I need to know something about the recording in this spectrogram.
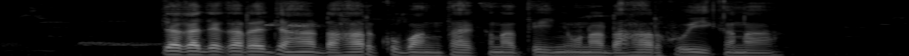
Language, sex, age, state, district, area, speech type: Santali, male, 30-45, West Bengal, Malda, rural, spontaneous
